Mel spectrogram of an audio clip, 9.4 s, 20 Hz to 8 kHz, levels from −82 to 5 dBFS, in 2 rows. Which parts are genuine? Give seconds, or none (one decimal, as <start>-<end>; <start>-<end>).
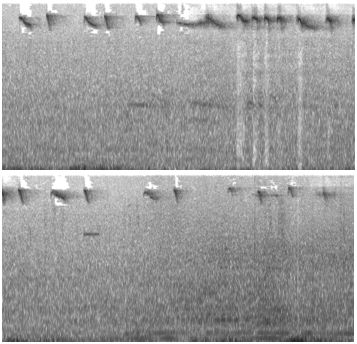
0.0-2.5; 4.9-8.8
